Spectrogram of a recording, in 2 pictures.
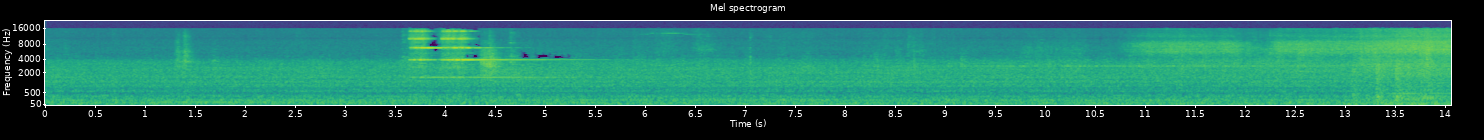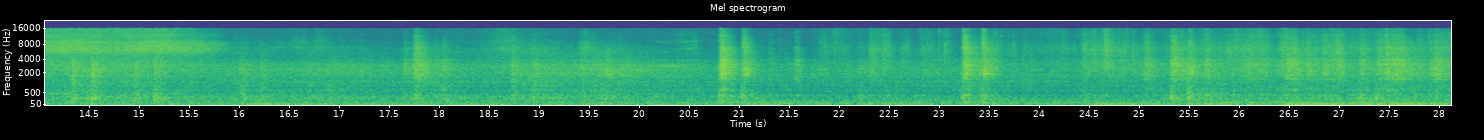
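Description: Senboku Rapid Railway 7020 series electric train running, heard from the driver's cab: a steady rolling rumble that grows louder after about 13 seconds, with rail-joint clicks in the second half. About midway a train passes on the adjacent track with a brief rush of noise.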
